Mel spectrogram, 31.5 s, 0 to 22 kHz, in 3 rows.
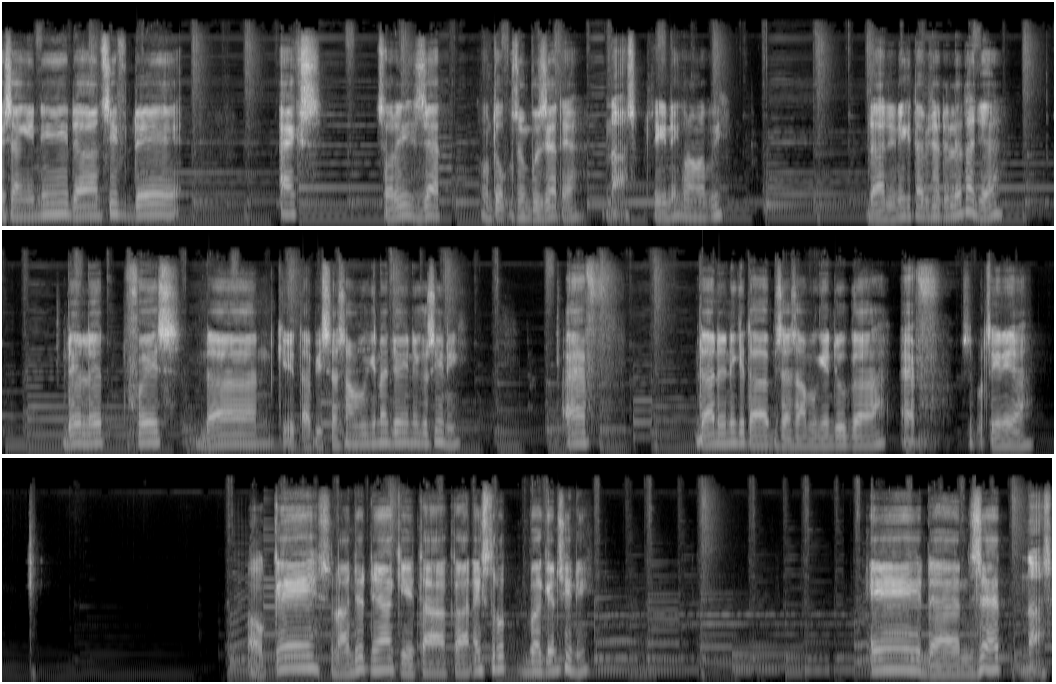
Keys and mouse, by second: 0.3 shift+middle click, 1.1 shift+d, 6.7 middle click, 7.8 shift+middle click, 8.2 middle click, 8.9 click, 9.3 shift+click, 12.1 shift+middle click, 12.5 middle click, 13.7 click, 15.0 shift+click, 16.0 f, 16.9 click, 17.4 middle click, 18.5 click, 21.3 f, 21.8 middle click, 22.5 click, 22.9 middle click, 23.5 shift+middle click, 23.9 middle click, 24.2 middle click, 24.8 middle click, 25.2 shift+middle click, 26.9 shift+click, 28.0 click, 28.7 shift+middle click, 29.5 e.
